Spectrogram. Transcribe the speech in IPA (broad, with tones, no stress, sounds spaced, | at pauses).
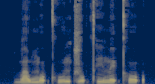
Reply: b a˧ w m o˦ ʔ kʰ u˨˩ n t͡ɕ o˨ ʔ t̪ʰ i˥˧ m e˦ ʔ kʰ o˦ ʔ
